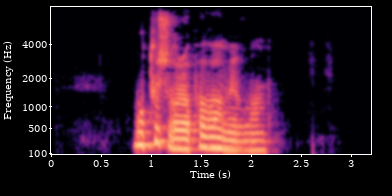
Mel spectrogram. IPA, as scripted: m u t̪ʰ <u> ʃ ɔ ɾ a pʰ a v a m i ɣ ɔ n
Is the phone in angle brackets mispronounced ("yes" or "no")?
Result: no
